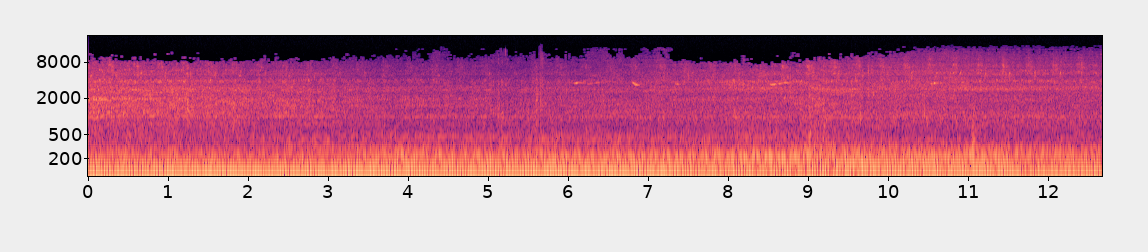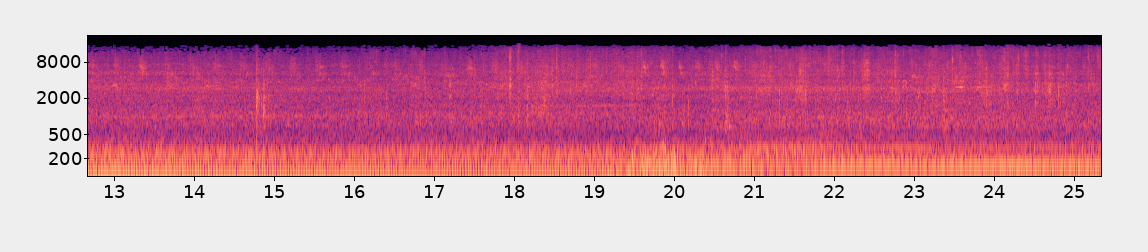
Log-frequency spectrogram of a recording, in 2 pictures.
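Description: Full-size Chevrolet Suburban's engine running steadily while hitched to a loaded flatbed trailer. About twenty seconds in the engine note changes as the rig pulls away.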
